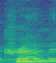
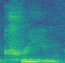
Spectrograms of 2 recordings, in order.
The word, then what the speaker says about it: crème: It's like the first time I ordered a Café Avec Crème in Paris, and I pronounced it cream, to which the waiter oozed back, crème.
